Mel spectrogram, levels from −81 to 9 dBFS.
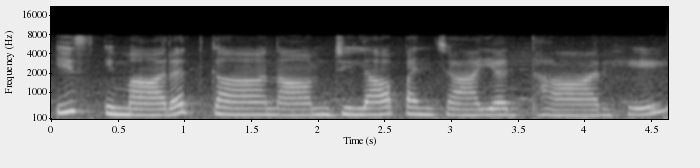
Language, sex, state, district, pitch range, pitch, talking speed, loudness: Hindi, male, Madhya Pradesh, Dhar, 205-235 Hz, 220 Hz, 105 wpm, -13 LUFS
